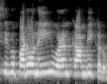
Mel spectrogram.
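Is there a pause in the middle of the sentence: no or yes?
no. It runs on without a pause in the middle. The speaker calls it wrong. "ऐसे नहीं कहेंगे"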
